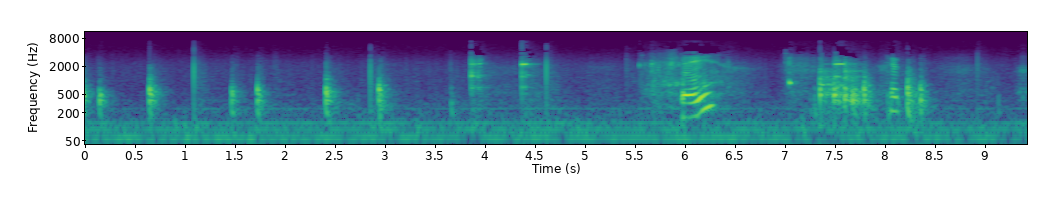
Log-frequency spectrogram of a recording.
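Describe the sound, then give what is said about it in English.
A series of sharp clinks and taps of a water pitcher against a drinking glass, irregular, followed by a burst of water pouring into the glass, with a brief voice speaking once. “That water pitcher there on the table. Why don't you get it?”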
